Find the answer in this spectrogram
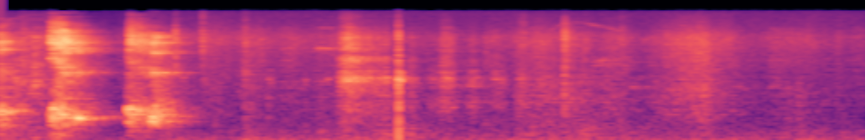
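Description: A person coughing: three quick coughs right at the start, then one more about two seconds in, with a sharp click.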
